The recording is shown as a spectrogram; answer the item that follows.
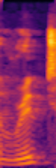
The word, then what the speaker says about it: Ruut: fantastic band called Duo Root. I think that's how it's pronounced. It's RUUT, and we were talking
